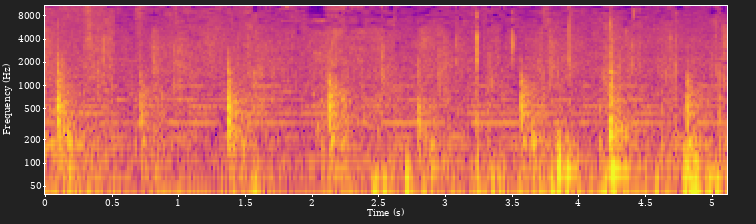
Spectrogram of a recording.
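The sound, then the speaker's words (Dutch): Footsteps walk at a steady, unhurried pace across a hard floor toward a scale model, about eight clear heel strikes, with a soft background hum and no talking. “als we dan weer naar de maquette lopen?”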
